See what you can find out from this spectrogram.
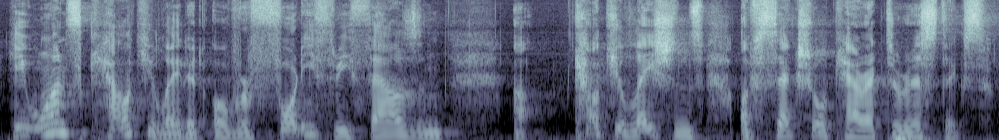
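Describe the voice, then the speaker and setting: A man with a medium-pitched voice gives a prepared, lecture-like reflection as a speaker at a church service. He moves deliberately from phrase to phrase. Now and then he steps away from the formal text for a dry, conversational aside. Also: lively intonation, bright, forceful tone. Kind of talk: prepared lecture-style sermon with informal asides.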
